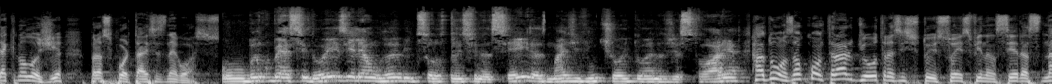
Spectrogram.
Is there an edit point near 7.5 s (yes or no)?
yes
